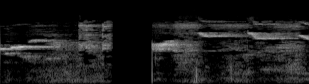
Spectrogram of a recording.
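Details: Song of a white-rumped shama, offered as tutor recording with cililin-style phrasing: bright whistled phrases and buzzy high trills, broken by a short pause, then layered sharp whistles resume.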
